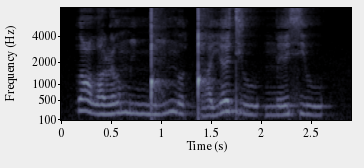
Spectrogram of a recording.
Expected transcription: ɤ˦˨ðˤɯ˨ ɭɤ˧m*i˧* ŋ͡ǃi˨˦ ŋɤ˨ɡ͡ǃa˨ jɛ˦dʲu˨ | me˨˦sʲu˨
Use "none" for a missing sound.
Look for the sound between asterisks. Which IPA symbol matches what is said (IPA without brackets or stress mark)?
i˨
